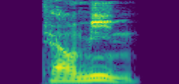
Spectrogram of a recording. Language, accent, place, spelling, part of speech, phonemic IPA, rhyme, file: German, Germany, Berlin, Termin, noun, /tɛʁˈmiːn/, -iːn, De-Termin.ogg
- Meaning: 1. date (day on which a certain event takes place) 2. deadline (date on or before which something must be completed)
